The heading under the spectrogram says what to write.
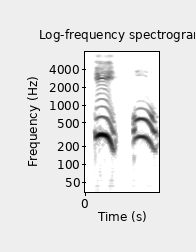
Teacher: সংবৃত স্বরধ্বনি মানে ঠোঁট একদম ছোট, মানে অল্প খুলবে, অল্প মেলবে, অল্প ফাঁকা হবে, হ্যাঁ। দুইটা ঠোঁটের মাঝখানে ফাঁকা ফাঁকা স্থানটা খুবই অল্প থাকবে, সংবৃত।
